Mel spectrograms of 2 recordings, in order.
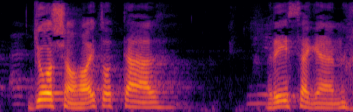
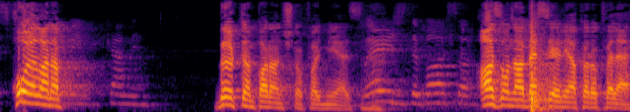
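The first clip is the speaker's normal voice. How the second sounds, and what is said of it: Booming, thundering commanding voice. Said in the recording (Hungarian): “dörgedelmes hangon”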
